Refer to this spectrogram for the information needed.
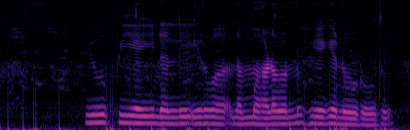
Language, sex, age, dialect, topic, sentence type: Kannada, female, 51-55, Coastal/Dakshin, banking, question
